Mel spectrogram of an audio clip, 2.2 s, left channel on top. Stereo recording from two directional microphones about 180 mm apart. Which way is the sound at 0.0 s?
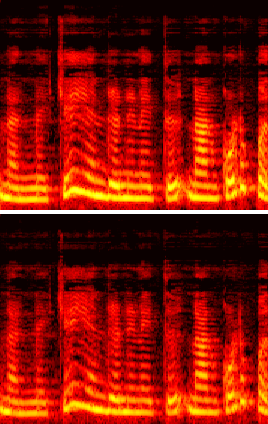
25° left (ahead or behind).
